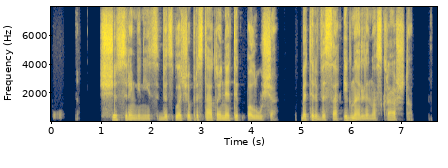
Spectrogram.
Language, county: Lithuanian, Klaipėda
